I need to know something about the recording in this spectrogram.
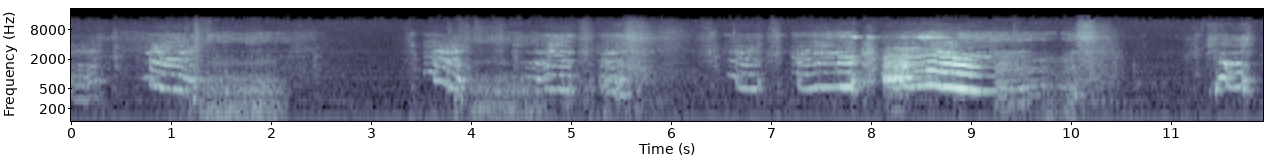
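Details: Boxer dogs Brandy and her son Romyto indoors, the son wanting the other tennis ball back: loud, high whines and yips that rise and bend, coming in bursts of several notes separated by short pauses, over a low steady hum.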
